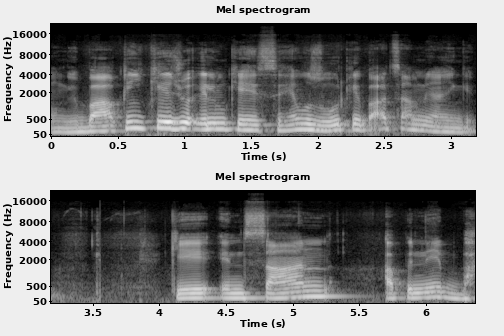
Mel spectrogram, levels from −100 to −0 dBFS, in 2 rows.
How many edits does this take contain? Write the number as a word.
one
